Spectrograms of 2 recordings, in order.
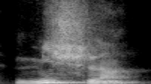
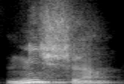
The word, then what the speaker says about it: Michelin: Pronunciado rápido em francês nativo seria Michelin. O E desaparece. Michelin. Michelin, Michelin, Michelin. IN em francês, mais uma vez, o som do 1.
